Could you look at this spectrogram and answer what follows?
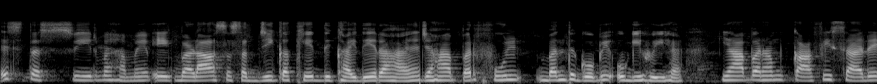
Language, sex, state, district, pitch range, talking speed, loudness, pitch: Hindi, female, Jharkhand, Jamtara, 180-200 Hz, 190 wpm, -23 LUFS, 190 Hz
